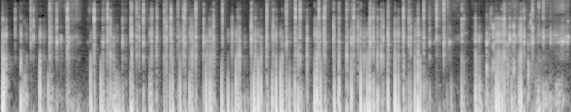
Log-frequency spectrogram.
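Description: Long nails scratch rapidly across the woven surface of a round woven straw coaster held close to the microphone. The result is a dense run of dry, crackling scrapes and clicks that blur together. Each one is short and bright, with a soft low thump underneath.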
